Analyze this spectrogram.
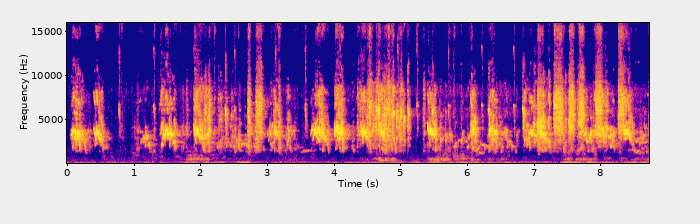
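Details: Finches feeding, their chirps coming in quick, repeated high bursts, one after another, from several birds at once.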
